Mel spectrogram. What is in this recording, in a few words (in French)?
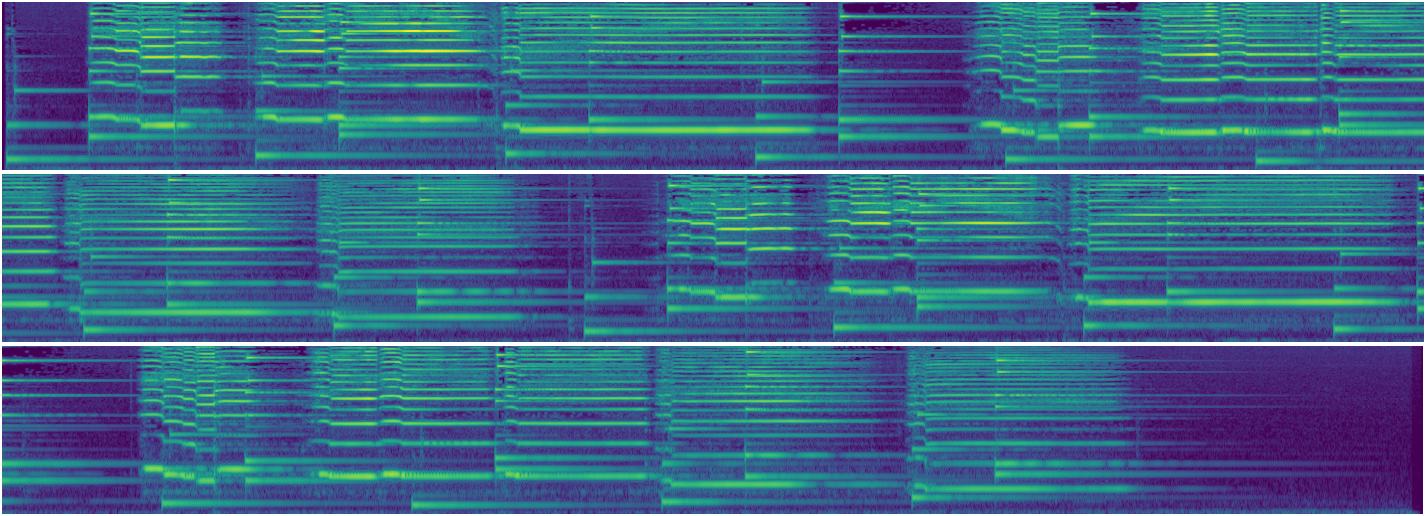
Violon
